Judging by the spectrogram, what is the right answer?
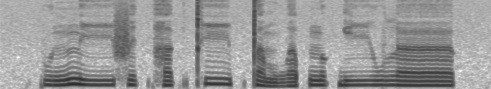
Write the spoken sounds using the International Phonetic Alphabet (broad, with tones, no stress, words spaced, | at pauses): kʷɪ˨˥ŋn̪iː˨˧fɪ˨k̚hɐ˨˥k̚ t̪ʰiː˥p̚t̪ɐ˨˩m wɐ˨˥p̚n̪ʊ˧k̚ jiː˧w lœː˧k̚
